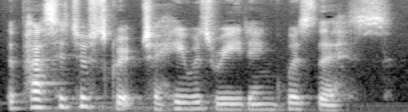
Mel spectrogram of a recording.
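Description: A woman reading a Bible chapter aloud in a measured, even way, now and then correcting a word. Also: lowish voice, soft background music, rough recording. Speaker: scripture reader.

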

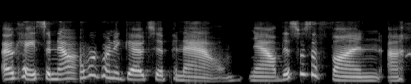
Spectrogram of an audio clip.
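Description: Lady cohost, chatty animated storyteller, cackle laugh, kinda dull lo-fi sound. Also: medium pitch, normal speed, no echo. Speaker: podcast co-host. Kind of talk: casual chat. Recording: slightly dull lo-fi audio.

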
